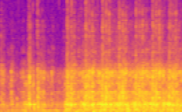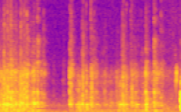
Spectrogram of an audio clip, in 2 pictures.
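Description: A sewing machine quilting a sawtooth star block hums in a steady rapid stitching run, pauses briefly, then restarts in short uneven bursts, close and moderately quiet.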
